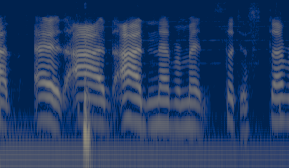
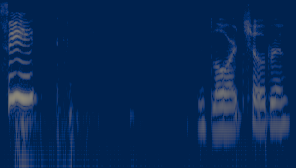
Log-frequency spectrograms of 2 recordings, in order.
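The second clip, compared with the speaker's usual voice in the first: ordinary delivery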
